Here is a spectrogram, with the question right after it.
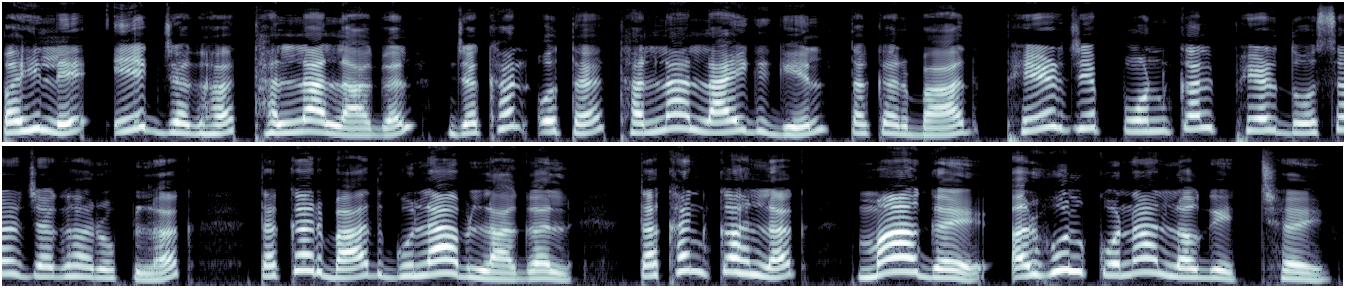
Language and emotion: Maithili, neutral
